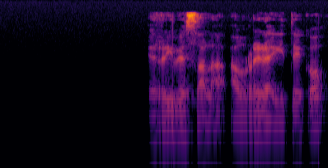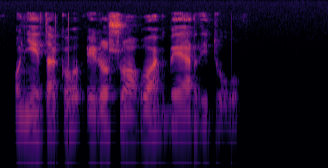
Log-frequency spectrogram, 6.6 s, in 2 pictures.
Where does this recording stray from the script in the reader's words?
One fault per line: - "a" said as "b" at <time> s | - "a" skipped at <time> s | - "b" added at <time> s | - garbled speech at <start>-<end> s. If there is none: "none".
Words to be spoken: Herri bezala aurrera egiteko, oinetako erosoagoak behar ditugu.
none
